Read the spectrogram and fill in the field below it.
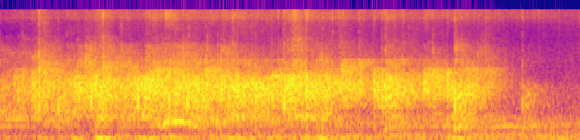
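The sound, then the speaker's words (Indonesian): A crowd applauds the women steadily for about three seconds, a dense wash of many hands clapping at once with no pauses, tapering slightly at the end. “Tepuk tangan dulu buat para wanita ya.”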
